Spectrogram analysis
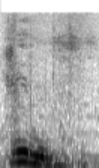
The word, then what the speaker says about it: jeans: jeans jeans là quần mình hay gọi là quần jean đấy Nhưng mà thực ra nó phải là jeans đó thì đây là quần bò của chúng ta Ok nhớ là cũng phải có cái chữ ở cuối và mình đọc bởi vì nó cũng có tới hai cái ống liền Ok jeans quần bò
